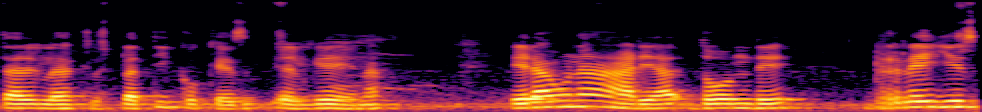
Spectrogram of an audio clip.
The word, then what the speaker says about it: Gehenna: Bueno, la palabra griega que está ahí es una palabra que se pronuncia Gehenna.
